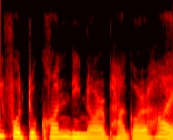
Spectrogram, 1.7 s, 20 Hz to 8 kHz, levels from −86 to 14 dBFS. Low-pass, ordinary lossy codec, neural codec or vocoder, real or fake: 7.2 kHz; none; none; real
